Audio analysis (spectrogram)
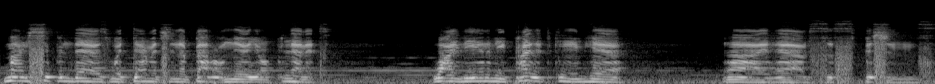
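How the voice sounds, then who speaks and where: A man's voice: mid-range voice, animated, unhurried. Man playing a fanatical, grandiose alien soldier. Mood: solemn, bitter. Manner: formal, grandiose, declamatory speech. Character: small wounded male alien soldier, fanatical and vengeful. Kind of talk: audio drama acting. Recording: dull lo-fi audio drama, loud music underneath.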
